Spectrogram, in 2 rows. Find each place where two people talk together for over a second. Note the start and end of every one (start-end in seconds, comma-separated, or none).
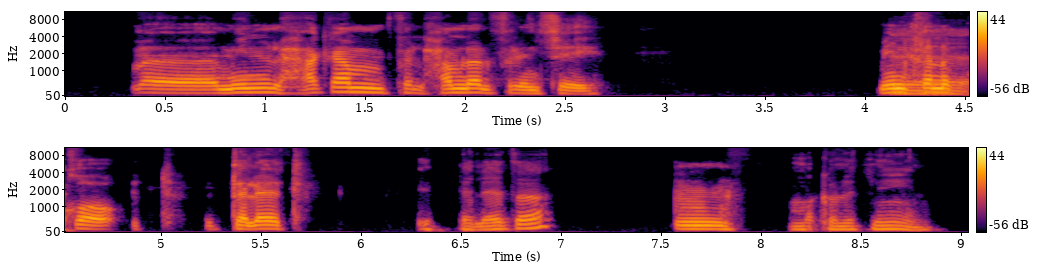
none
